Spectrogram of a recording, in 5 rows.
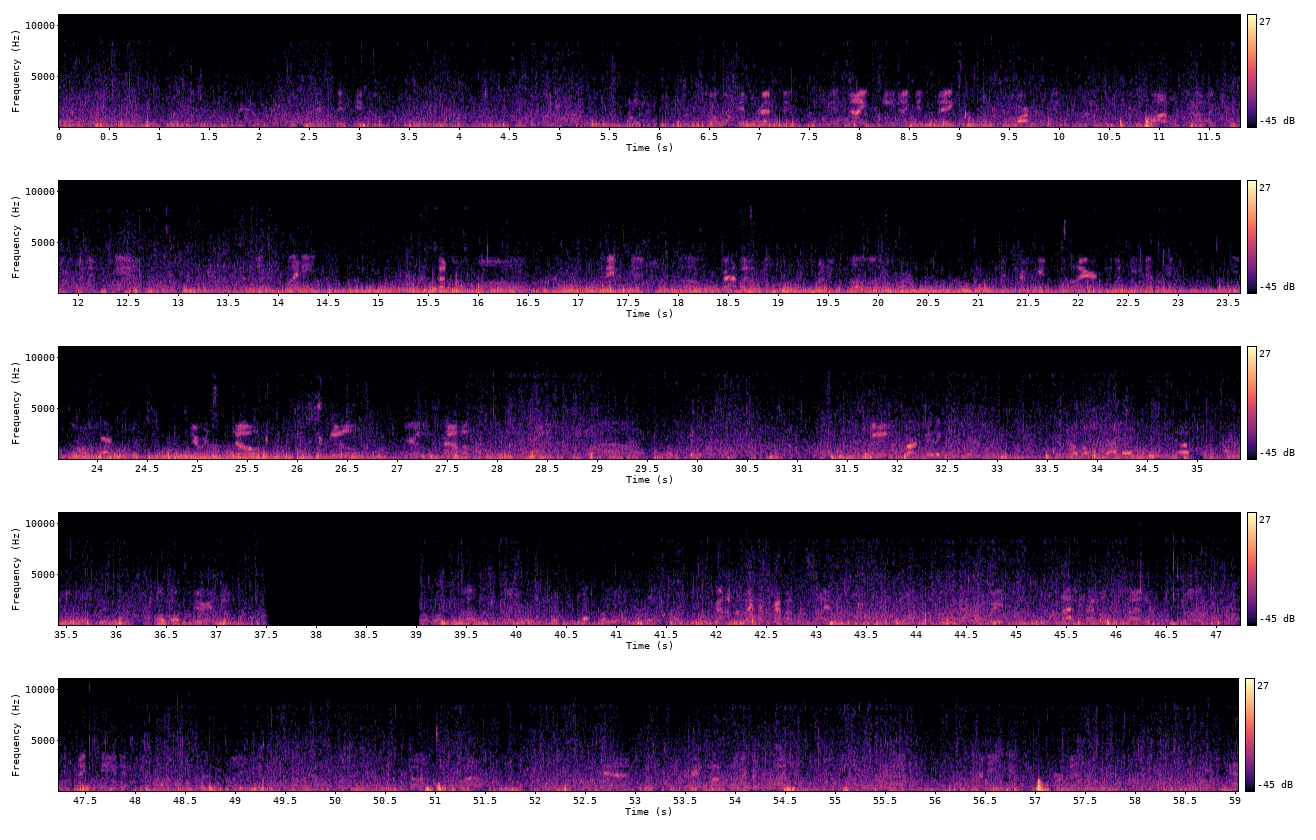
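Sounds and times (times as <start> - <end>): wind buffeting microphone: 0.0 - 37.5, 39.0 - 59.0
water moving along hull: 0.0 - 37.6, 39.0 - 59.0
muffled indistinct talk: 23.6 - 30.1, 31.7 - 35.7, 39.0 - 48.0, 52.6 - 57.7.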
